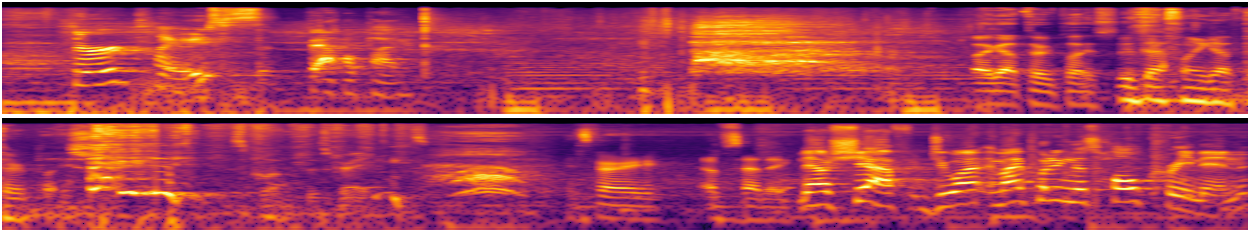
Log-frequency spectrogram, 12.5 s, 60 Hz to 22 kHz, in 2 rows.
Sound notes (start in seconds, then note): 3.2 sighing; 6.6 laughing; 8.3 gasping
